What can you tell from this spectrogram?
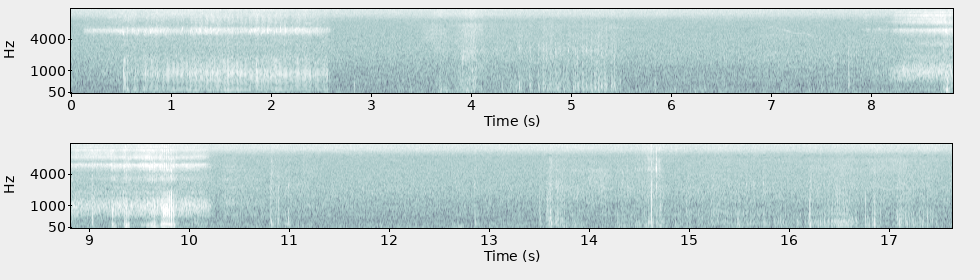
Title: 떡실신 코 고는 강아지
